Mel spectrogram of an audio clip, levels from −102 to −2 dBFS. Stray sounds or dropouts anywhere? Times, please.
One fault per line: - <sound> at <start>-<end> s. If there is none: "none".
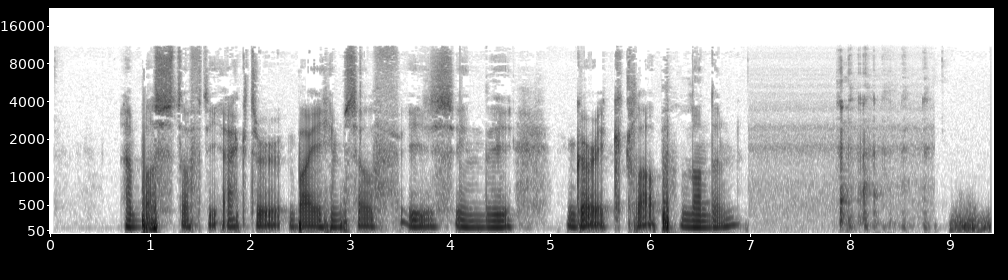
- laugh at 7.9-8.8 s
